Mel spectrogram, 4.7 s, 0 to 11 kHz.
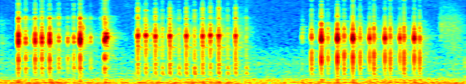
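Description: A black Glacier 80 mechanical keyboard with London Fog switches and ABS plastic keycaps, resting on a felt mat, is typed on as fingertips press individual keys and the spacebar. Quick, bright, crisp clacks come in two bursts separated by a brief pause, each keystroke dying away almost instantly with very little low end.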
